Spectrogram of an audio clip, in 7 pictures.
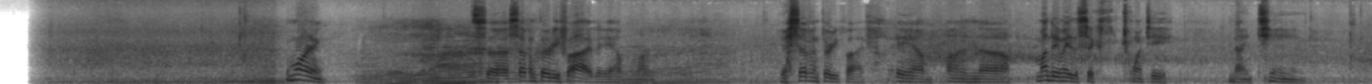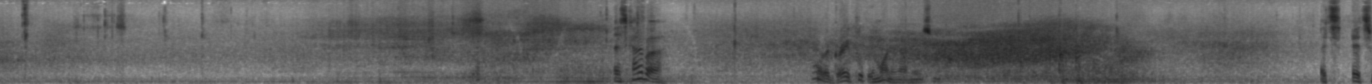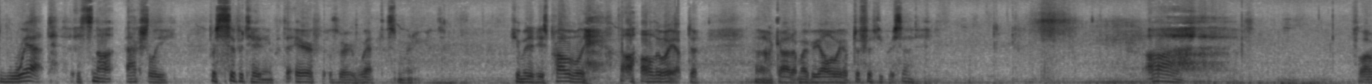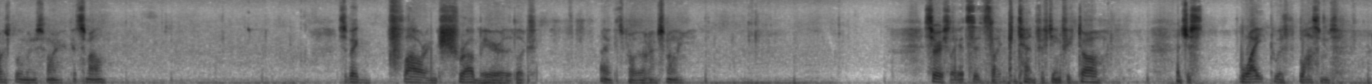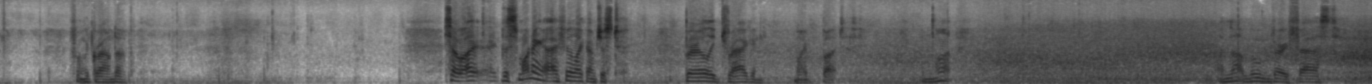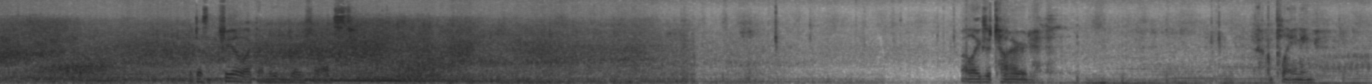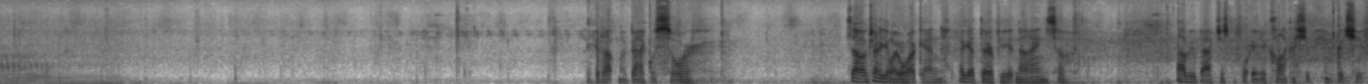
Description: I barely hobbled along this morning so you got more audio of my boots than normal.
